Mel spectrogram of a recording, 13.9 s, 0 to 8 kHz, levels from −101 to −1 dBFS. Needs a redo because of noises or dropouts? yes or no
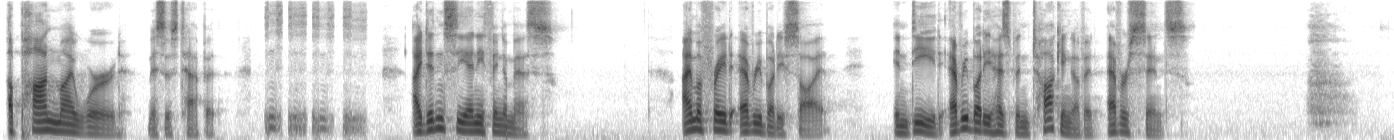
yes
